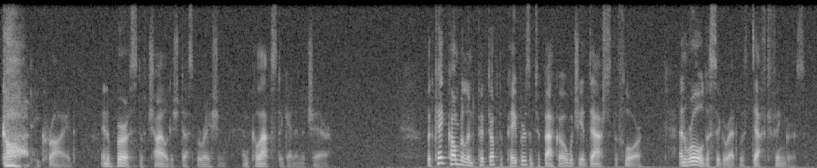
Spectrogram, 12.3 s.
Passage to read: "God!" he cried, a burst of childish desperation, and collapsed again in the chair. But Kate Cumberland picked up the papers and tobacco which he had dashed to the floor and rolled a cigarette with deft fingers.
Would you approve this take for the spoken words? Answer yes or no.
no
